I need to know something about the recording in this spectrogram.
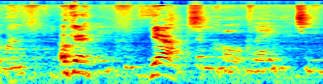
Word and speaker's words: Chipotle: Chipotle. Chipotle. The I is pronounced as an E because it's Spanish.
